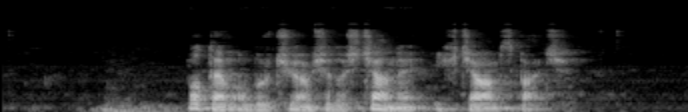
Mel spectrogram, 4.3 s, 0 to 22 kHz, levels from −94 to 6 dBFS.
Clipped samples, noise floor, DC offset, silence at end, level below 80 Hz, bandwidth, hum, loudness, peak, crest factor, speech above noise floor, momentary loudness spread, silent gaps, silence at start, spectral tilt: under 0.1%; -68 dBFS; under 0.1%; 0.75 s; -46 dBFS; 7.6 kHz; none; -24 LUFS; -6 dBFS; 20 dB; 44 dB; 21 LU; none; 0.65 s; -7.5 dB/octave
